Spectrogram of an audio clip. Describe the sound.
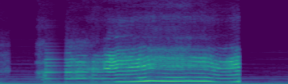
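A voice imitates the crying wail of a child who has fallen over and calls for its mother: a short whimpering onset, then one sustained, strained, rising-and-falling cry lasting about two seconds, loud, ending abruptly.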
